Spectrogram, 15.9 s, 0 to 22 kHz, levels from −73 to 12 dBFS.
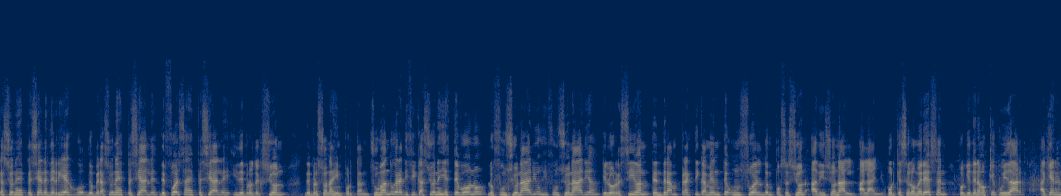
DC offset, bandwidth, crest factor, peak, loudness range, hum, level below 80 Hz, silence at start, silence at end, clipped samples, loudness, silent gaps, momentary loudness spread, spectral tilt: under 0.1%; 14.5 kHz; 18 dB; -6 dBFS; 2 LU; none; -72 dBFS; 0 s; 0 s; under 0.1%; -23 LUFS; none; 6 LU; -4 dB/octave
